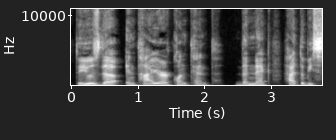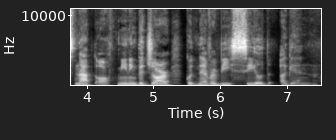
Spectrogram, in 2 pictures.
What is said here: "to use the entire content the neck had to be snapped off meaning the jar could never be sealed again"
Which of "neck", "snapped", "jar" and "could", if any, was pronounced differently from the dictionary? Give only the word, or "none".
none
